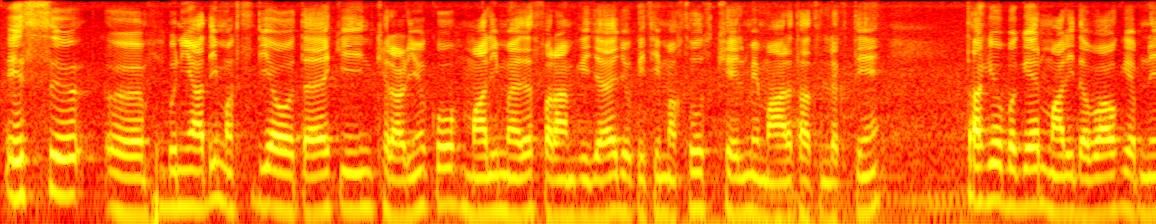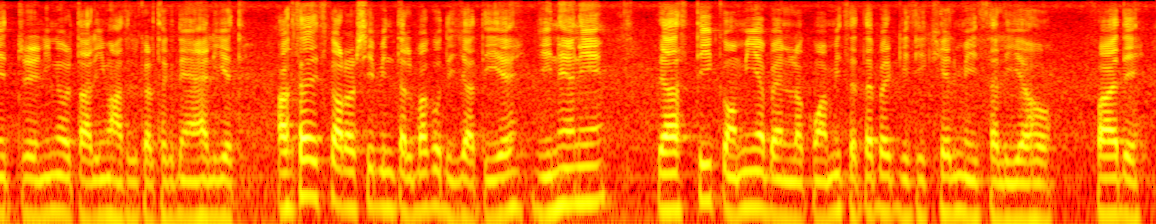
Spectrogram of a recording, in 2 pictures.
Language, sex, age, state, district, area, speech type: Urdu, male, 18-30, Uttar Pradesh, Azamgarh, rural, spontaneous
